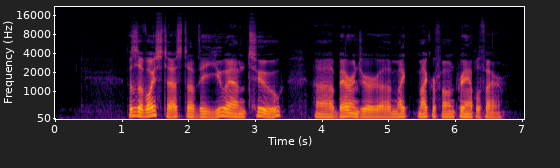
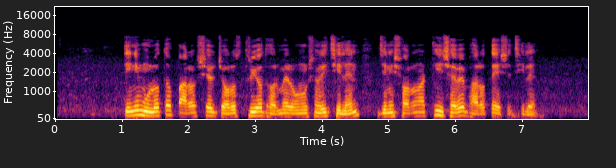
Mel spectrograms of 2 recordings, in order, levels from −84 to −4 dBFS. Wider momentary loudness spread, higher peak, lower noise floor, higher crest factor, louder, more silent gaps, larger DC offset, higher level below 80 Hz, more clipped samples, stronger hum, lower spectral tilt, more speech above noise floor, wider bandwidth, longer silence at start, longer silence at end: about the same, 7 LU vs 9 LU; second, -8 dBFS vs -2 dBFS; first, -64 dBFS vs -50 dBFS; about the same, 18 dB vs 14 dB; second, -26 LUFS vs -16 LUFS; neither; neither; about the same, -52 dBFS vs -52 dBFS; neither; neither; about the same, -7 dB/octave vs -6.5 dB/octave; about the same, 38 dB vs 35 dB; first, 13.5 kHz vs 7.8 kHz; about the same, 1.1 s vs 1.05 s; second, 0.35 s vs 0.75 s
